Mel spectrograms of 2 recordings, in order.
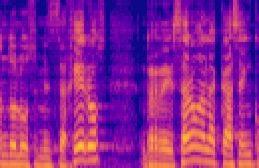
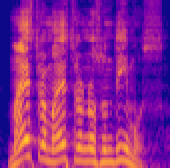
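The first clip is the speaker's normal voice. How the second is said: panicked cry; 5 semitones higher, 6 dB louder than usual. Acted. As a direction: call out to the master as the boat sinks. Disciples crying out again.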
